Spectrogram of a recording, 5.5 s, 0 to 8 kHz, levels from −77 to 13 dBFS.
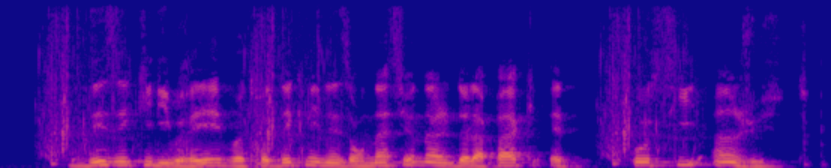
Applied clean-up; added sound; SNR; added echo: none; Water / Splash, splatter; 20 dB; none.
